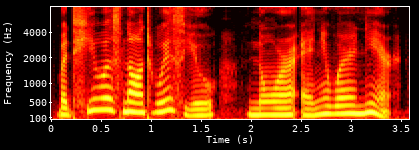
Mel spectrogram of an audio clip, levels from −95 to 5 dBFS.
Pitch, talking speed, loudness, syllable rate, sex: 205 Hz, 150 wpm, -16 LUFS, 4.0 syllables/s, female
